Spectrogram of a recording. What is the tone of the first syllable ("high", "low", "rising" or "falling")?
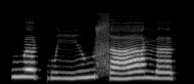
high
